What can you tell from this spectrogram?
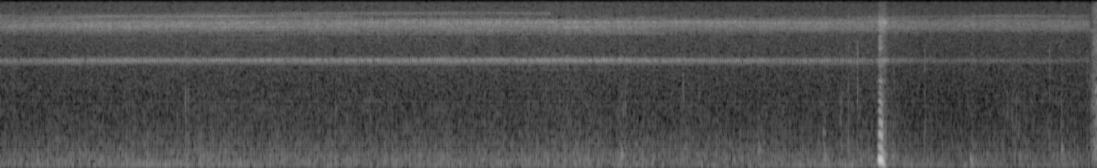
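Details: Insects in an old pasture seeded with pollinator plants on a farm that supports honeybees. Steady, unbroken high-pitched buzzing tones hold throughout, with one sharp click near the end over quiet rural background.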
